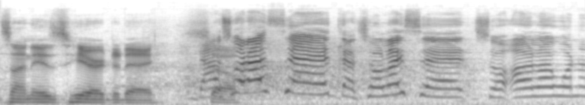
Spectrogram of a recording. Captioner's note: laughs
